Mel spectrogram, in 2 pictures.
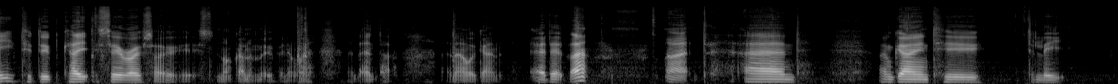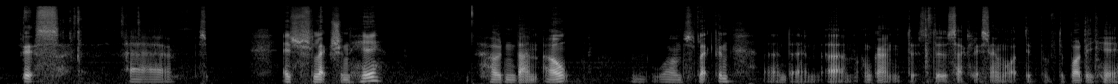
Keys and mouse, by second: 4.5 Tab, 5.1-7.7 drag, 10.1-12.1 drag, 11.8 Delete, 18.0-19.9 drag, 20.4 ctrl+KP_Add.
